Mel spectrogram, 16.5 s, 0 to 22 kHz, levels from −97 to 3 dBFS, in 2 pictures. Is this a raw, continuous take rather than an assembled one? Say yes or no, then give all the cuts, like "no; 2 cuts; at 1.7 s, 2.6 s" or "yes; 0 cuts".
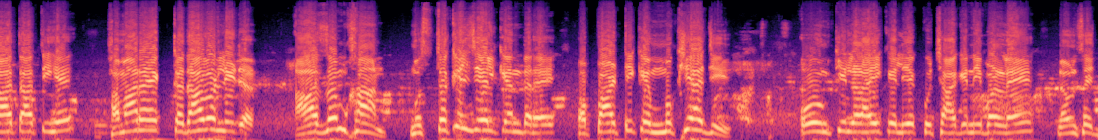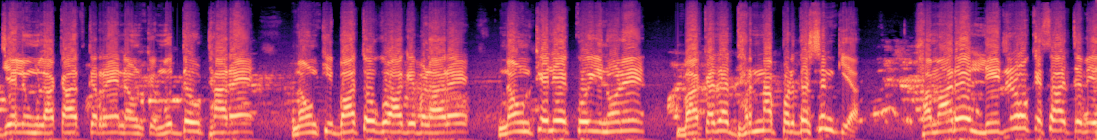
yes; 0 cuts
